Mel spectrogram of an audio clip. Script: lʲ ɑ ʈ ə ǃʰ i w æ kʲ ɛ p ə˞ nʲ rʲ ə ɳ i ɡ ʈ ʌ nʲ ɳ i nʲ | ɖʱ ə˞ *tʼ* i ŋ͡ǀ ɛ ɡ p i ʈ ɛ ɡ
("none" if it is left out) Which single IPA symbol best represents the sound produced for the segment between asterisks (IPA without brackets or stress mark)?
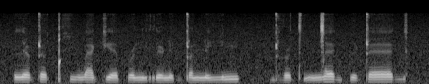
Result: tʼ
